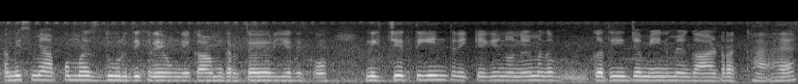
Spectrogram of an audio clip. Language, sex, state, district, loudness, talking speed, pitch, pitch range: Hindi, female, Haryana, Jhajjar, -16 LUFS, 175 wpm, 185 Hz, 180-195 Hz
